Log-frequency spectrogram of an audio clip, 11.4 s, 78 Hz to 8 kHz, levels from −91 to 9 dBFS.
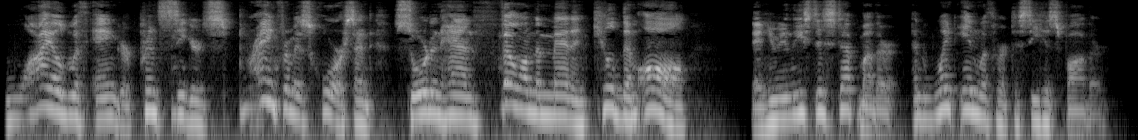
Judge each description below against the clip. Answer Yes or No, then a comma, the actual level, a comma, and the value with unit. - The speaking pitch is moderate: Yes, medium, 165 Hz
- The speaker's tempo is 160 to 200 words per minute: Yes, average, 185 wpm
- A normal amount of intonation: No, wide, 5.9 semitones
